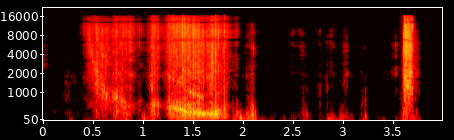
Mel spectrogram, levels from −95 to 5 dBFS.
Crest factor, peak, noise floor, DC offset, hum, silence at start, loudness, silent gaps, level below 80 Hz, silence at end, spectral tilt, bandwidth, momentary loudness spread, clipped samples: 30 dB; 0 dBFS; -68 dBFS; under 0.1%; none; 0.4 s; -26 LUFS; none; -58 dBFS; 0.25 s; -1 dB/octave; 17 kHz; 19 LU; under 0.1%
